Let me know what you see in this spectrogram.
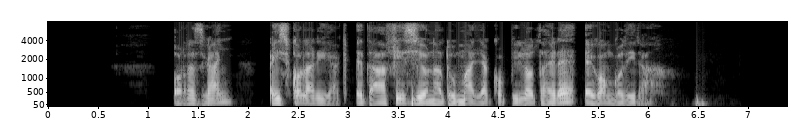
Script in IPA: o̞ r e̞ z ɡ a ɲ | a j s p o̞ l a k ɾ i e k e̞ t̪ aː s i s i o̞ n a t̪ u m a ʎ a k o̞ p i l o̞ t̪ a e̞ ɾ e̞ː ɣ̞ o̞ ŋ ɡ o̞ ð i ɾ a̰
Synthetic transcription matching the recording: o̞ r e̞ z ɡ a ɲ | a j s k o̞ l a ɾ i a k e̞ t̪ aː f i s i o̞ n a t̪ u m a ʎ a k o̞ p i l o̞ t̪ a e̞ ɾ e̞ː ɣ̞ o̞ ŋ ɡ o̞ ð i ɾ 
